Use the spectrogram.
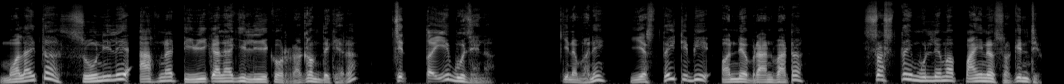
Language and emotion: Nepali, disgusted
